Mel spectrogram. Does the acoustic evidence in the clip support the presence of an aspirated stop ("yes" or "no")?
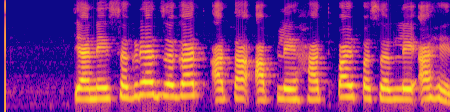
no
